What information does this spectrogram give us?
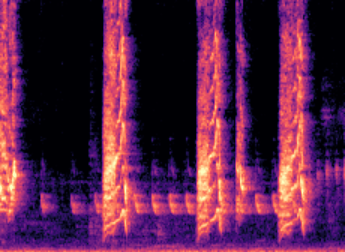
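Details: Male white-rumped shama in fast, dense singing: loud harsh buzzy bursts about once a second, alternating with short clear whistled notes in between.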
